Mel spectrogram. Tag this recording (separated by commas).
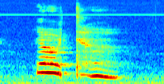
Child speech, Human voice, Speech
